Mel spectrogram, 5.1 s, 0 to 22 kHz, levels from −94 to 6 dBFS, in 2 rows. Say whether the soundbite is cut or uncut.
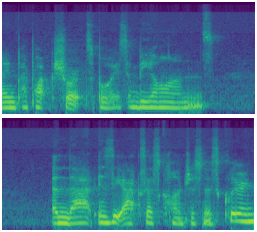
uncut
